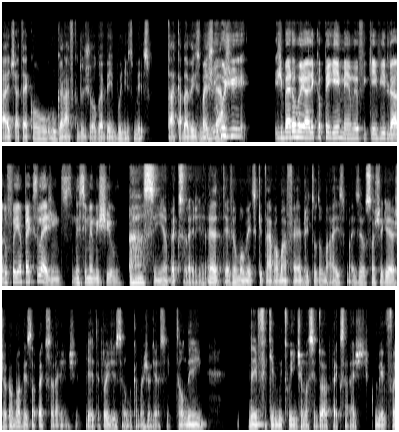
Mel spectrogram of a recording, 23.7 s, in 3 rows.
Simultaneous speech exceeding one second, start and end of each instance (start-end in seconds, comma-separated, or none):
none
